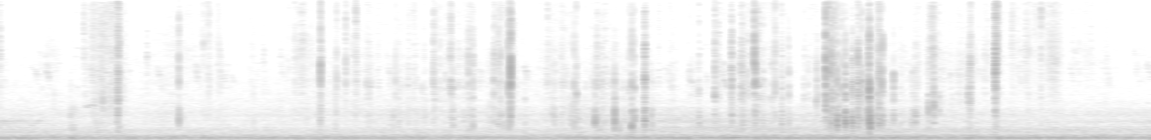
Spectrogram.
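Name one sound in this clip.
Folded paper crinkles as it is unfolded.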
